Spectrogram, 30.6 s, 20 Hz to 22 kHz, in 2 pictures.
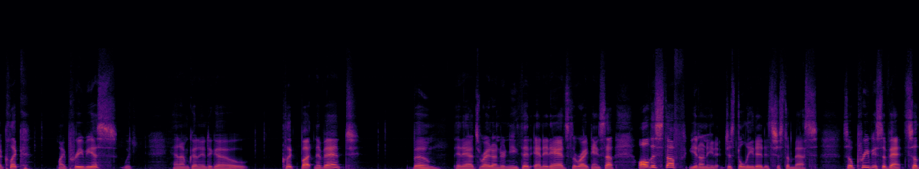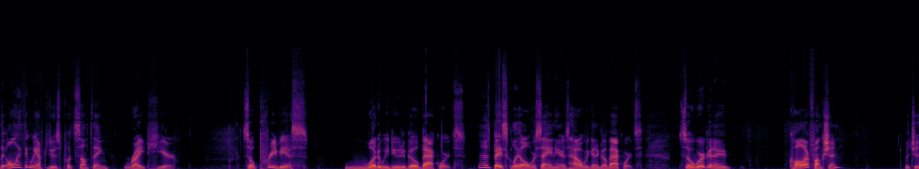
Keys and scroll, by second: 12.5 BackSpace, 18.8 BackSpace.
